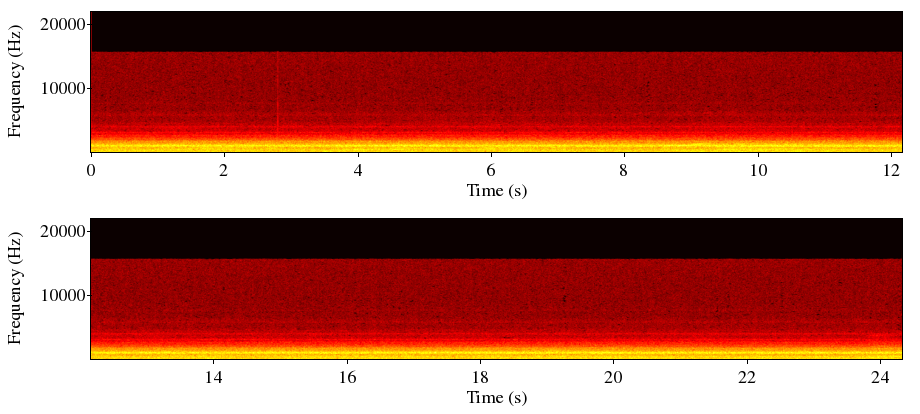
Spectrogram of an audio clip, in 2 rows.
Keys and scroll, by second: 2.8 ctrl+v, 9.7 space.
